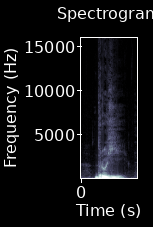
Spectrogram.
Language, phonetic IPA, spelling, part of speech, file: Belarusian, [druˈɣʲi], другі, adjective, Be-другі.ogg
- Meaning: 1. second 2. other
